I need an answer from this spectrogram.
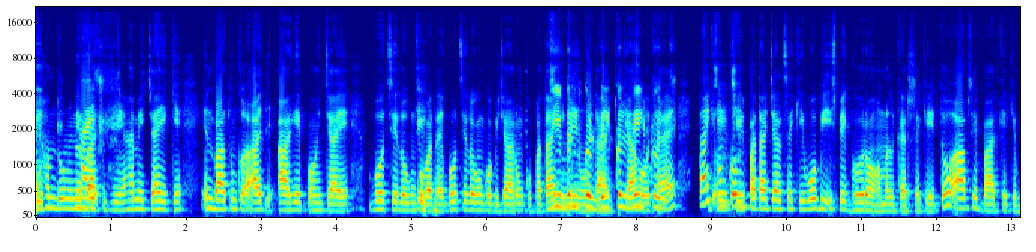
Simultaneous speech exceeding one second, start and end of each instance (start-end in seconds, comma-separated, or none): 6.8-8.4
